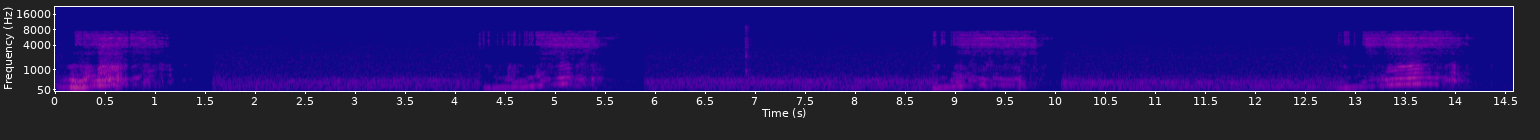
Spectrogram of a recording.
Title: Sleeping Girl Mouth Open & Snoring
